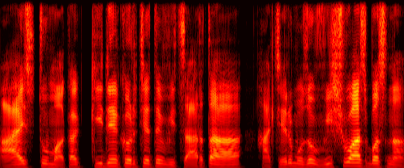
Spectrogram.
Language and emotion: Goan Konkani, disgusted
